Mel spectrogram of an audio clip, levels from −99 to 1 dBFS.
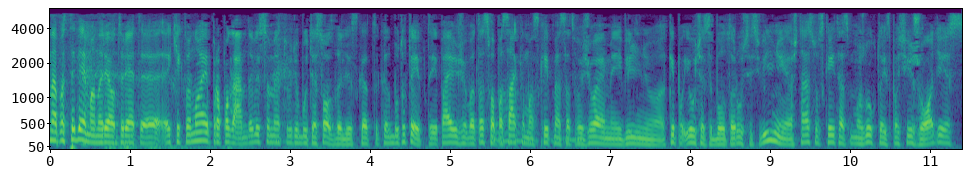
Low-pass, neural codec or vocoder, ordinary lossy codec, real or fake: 5.4 kHz; none; MP3, 32 kbps; real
